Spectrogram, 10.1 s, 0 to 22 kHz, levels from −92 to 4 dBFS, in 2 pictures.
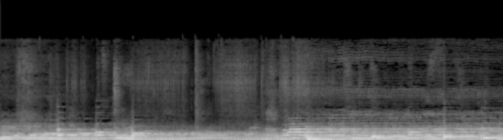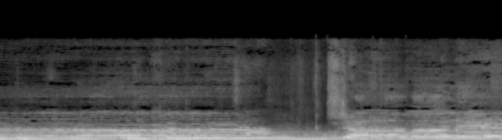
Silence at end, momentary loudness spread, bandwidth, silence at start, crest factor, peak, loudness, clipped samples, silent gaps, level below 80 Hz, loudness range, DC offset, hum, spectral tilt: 0 s; 7 LU; 16 kHz; 0 s; 18 dB; 0 dBFS; -18 LUFS; under 0.1%; none; -46 dBFS; 1 LU; under 0.1%; none; -6.5 dB/octave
